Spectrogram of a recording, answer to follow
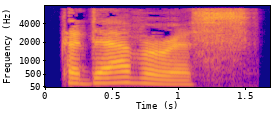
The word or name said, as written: cadaverousness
